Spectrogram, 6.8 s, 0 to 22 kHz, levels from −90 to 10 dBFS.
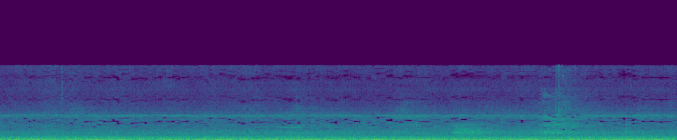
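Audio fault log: throughout, HE-AAC compression: the top end sounds gritty and metallic, with upper detail that doesn't match the body below it and nothing above 11.8 kHz. The damage is heavy and likely comes from HE-AAC at a very low bitrate, which fits about 16 kbps. This codec codes only the lower spectrum and fakes the treble by copying lower bands upward under a coarse envelope, so the harmonics don't line up.
0.63 s, bit error spike: a single sharp tick, spread across the whole spectrum and unrelated to the surrounding sound. One sample's value jumped by a power of two and immediately returned, as happens when a single bit flips in memory or on a digital link.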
